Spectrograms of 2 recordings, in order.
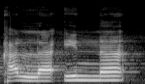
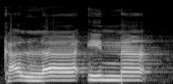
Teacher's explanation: qasrul mad al munfasil, kalla dibaca hanya 2 harokat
